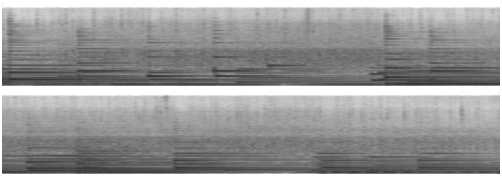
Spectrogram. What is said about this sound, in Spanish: fuerte aplauso al Rey.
